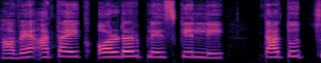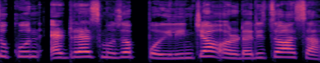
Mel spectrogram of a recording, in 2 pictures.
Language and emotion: Goan Konkani, neutral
